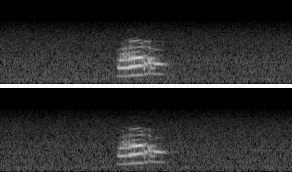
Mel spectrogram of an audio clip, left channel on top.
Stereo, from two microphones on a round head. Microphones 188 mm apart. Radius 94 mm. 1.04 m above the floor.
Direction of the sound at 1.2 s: 20° left (ahead or behind).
